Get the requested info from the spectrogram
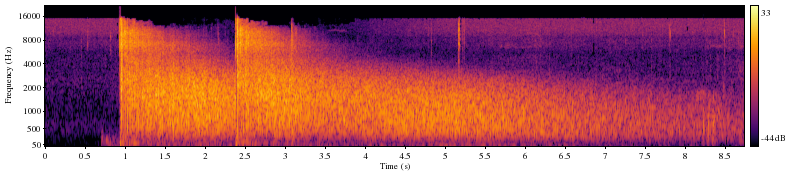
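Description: Bangalore torpedo breaching charge detonating in a wire obstacle: one sharp blast about a second in, a second crack a moment later, then a long rumble that slowly fades. It is the sound of the charge blowing a lane through the concertina wire.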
